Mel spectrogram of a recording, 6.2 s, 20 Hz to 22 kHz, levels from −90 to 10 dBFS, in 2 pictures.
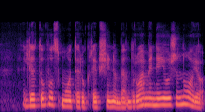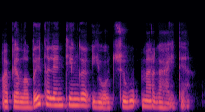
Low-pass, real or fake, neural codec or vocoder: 10.8 kHz; fake; vocoder, 44.1 kHz, 128 mel bands every 512 samples, BigVGAN v2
